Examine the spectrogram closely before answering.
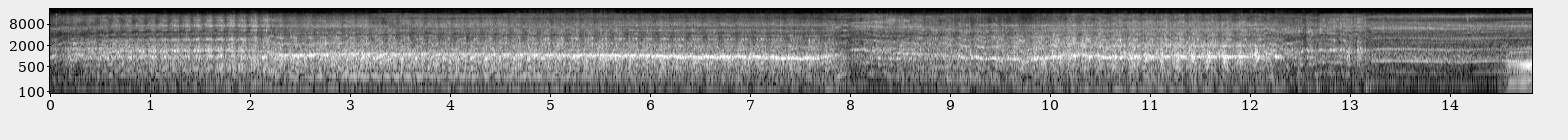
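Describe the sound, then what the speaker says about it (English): Ninja CREAMI or Cuisinart FastFreeze ice cream maker with its blade spinning and failing to cut through a frozen pint: a steady mechanical whir with a slight wobble, brief dips where the load shifts, close and continuous. "So as the blade spins, it's not holding steady and the blade can't cut through."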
